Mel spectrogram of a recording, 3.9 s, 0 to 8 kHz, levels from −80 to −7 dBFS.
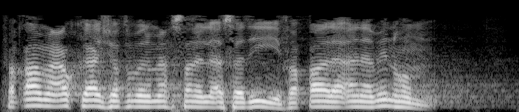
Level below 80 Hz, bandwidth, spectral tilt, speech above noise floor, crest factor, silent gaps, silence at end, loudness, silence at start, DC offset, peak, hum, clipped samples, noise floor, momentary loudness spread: -52 dBFS; 5.4 kHz; -12 dB/octave; 28 dB; 14 dB; none; 0.4 s; -16 LUFS; 0.05 s; under 0.1%; -2 dBFS; none; under 0.1%; -43 dBFS; 4 LU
